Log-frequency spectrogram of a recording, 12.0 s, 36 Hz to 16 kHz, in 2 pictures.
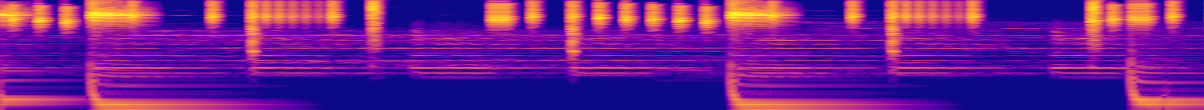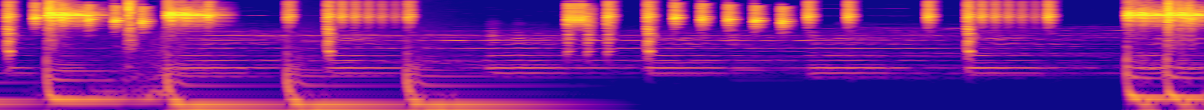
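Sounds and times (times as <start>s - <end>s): hi-hat and snare hits: 0.0s - 4.9s, 5.5s - 8.2s, 8.8s - 12.0s
synth melody: 0.0s - 12.0s.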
